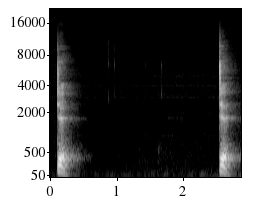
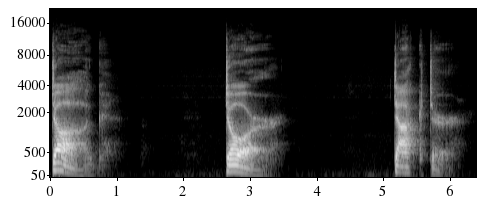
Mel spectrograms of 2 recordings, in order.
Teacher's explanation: the tip of your tongue touches the top of your mouth, a little bit behind your teeth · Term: D sound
